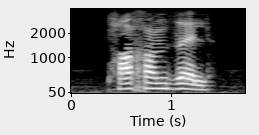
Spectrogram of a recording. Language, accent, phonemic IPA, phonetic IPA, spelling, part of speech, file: Armenian, Eastern Armenian, /tʰɑχɑnˈd͡zel/, [tʰɑχɑnd͡zél], թախանձել, verb, Hy-թախանձել.ogg
- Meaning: 1. to plead, to beg 2. to bother, pester, importune (with)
